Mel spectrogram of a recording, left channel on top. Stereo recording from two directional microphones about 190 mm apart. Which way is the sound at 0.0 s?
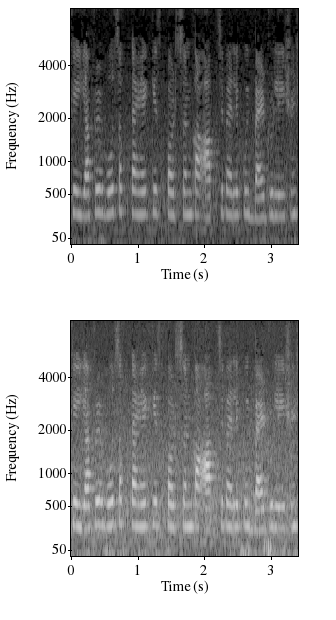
45° left (ahead or behind).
